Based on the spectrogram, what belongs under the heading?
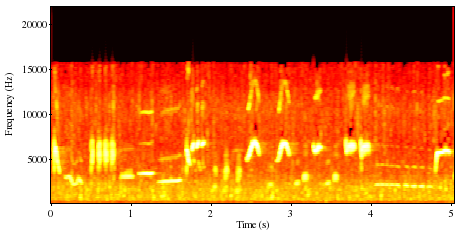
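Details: Sunda forktail song from a long tutoring recording for cage birds: a busy stream of sharp, high whistles, looping slurs and short trills, repeated in quick irregular bursts, with fainter lower whistled notes underneath.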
